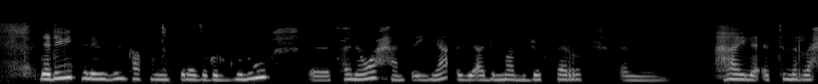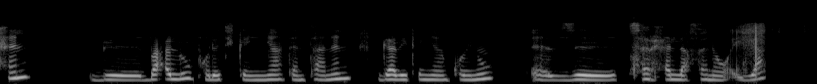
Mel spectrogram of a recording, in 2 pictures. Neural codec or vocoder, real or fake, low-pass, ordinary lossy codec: none; real; 7.2 kHz; Opus, 24 kbps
